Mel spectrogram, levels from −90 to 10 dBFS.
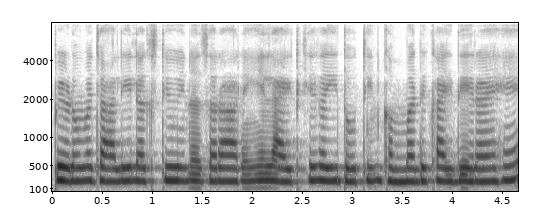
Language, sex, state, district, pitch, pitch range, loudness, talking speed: Hindi, female, Maharashtra, Chandrapur, 235 Hz, 225-240 Hz, -16 LUFS, 245 wpm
